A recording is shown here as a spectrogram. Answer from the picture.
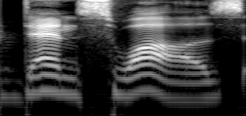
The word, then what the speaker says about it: danseuse: But I found this fun fact that for some ballerinas or danseuses, as the men are known, not ballerinos. – Are they called danseuses, or are you just saying dancer funny? – Danseuse. Okay. That's how you say it.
